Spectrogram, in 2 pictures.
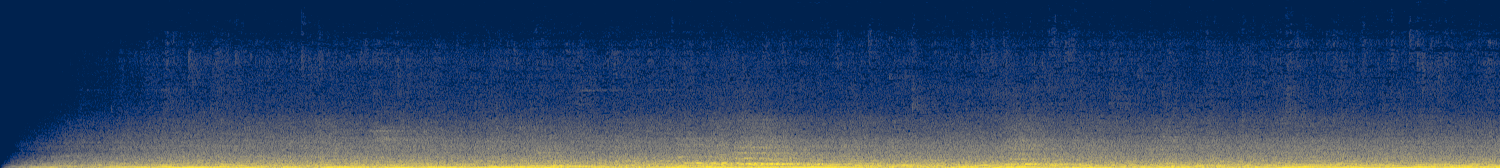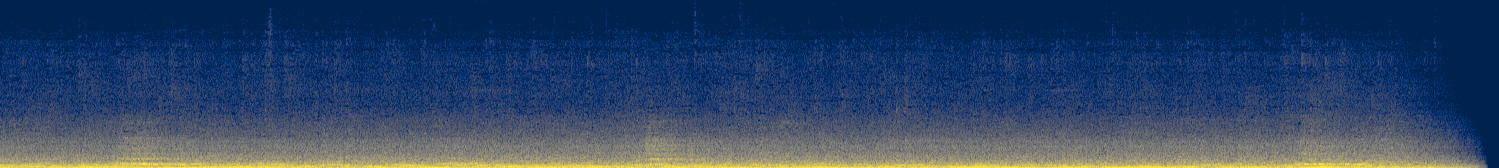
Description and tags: Metro Madrid Room Tone Ventilacion Escaleras Distantes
